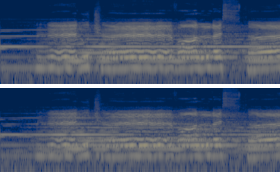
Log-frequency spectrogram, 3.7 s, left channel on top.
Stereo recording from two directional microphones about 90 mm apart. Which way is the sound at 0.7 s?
45° right (ahead or behind).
